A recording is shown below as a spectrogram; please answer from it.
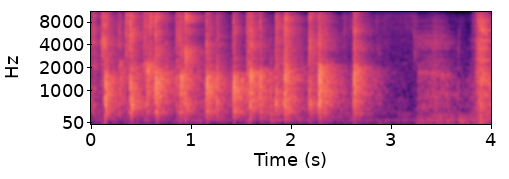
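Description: A group of people clapping their hands in a small tiled room, with many quick, irregular overlapping claps that die away about three seconds in.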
